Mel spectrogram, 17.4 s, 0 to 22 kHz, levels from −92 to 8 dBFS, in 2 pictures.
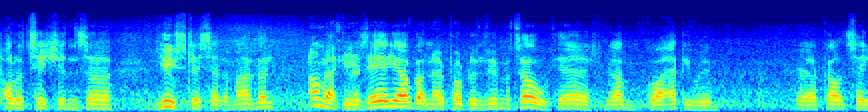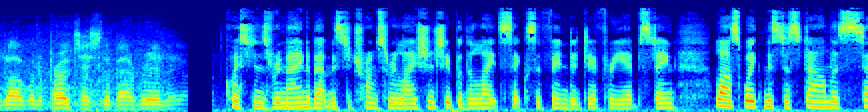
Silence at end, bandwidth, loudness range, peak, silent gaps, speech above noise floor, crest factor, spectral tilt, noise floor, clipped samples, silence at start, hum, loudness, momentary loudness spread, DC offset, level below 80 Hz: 0 s; 16 kHz; 6 LU; -6 dBFS; 10.56-10.80 s; 21 dB; 20 dB; -4 dB/octave; -46 dBFS; under 0.1%; 0 s; none; -25 LUFS; 10 LU; under 0.1%; -58 dBFS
